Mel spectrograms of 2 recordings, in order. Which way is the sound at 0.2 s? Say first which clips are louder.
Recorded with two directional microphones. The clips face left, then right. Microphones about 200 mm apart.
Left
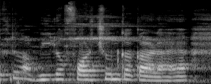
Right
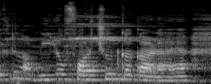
Left 6 dB; 50° left (ahead or behind).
